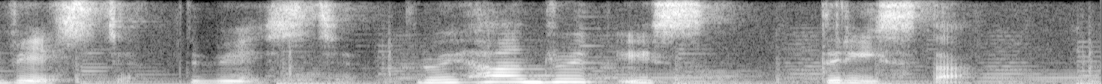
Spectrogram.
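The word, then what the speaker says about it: триста: 200 is the best the best 300 is Trista it's pretty easy because it's like if it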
